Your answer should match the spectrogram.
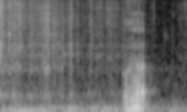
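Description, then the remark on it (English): Crinkling and rustling of a green paper slip being pulled from a prompt jar, a soft, continuous papery texture, followed by a short voiced sound near the end. “We have a kind of ugly green piece of paper.”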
